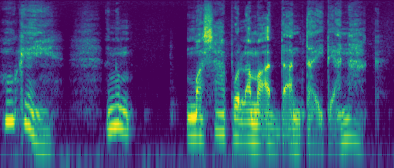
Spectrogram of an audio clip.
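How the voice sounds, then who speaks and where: A man acting a deep, husky, earnest husband. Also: wildly swooping pitch, a little slow, no room sound, heavily acted. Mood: pleading. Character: earnest grown son and lovestruck husband wanting children. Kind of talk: audio drama acting.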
